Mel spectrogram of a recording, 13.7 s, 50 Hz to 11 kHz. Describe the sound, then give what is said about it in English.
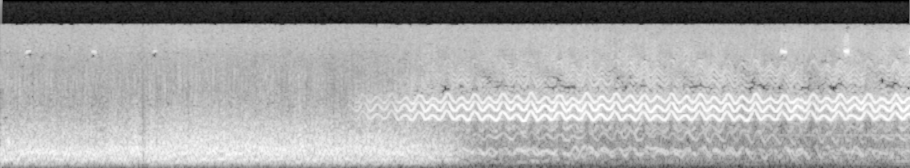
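A rocket blasts off with a loud, broad roar for about six seconds, then settles into a lower rumble beneath warbling, wavering electronic tones. “9, 8, 7, 6, 5, 4, 3, 2, 1. Blast off!”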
